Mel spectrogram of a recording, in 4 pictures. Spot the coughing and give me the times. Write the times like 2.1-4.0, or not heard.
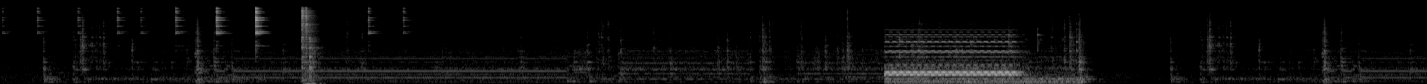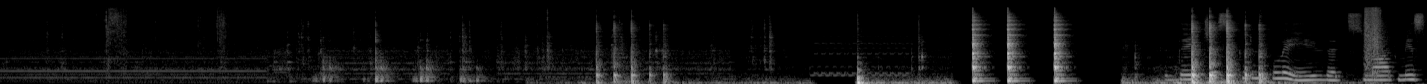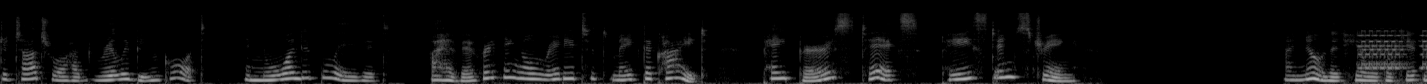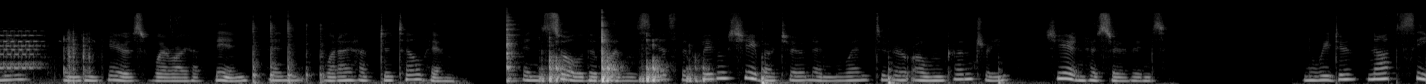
not heard.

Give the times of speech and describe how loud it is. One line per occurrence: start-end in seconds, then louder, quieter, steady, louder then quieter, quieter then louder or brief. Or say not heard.
25.9-39.5 steady
41.4-54.6 steady
55.9-57.0 brief.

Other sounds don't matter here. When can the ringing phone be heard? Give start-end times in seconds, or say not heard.
8.8-10.8, 22.4-23.6, 42.1-43.9.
